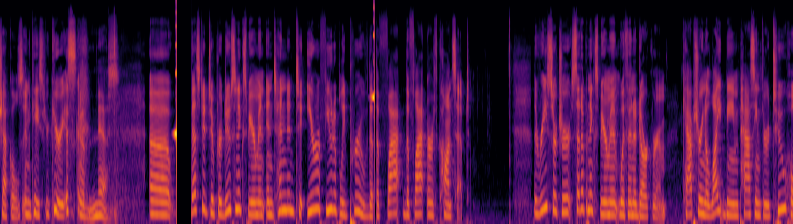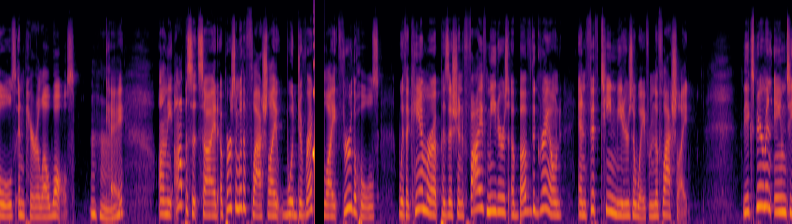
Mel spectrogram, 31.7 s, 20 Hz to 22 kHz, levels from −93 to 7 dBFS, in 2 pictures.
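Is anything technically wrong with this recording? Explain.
Yes. An unstable filter, a recursive stage whose feedback ran away, occurs at 3.46–3.83 s, 7.40–7.51 s and 22.10–22.34 s. Each time a squeal swells within 40 to 90 ms, clips and cuts to silence. The squeals sit around 2 kHz, 4 kHz and 1.5 kHz, and the silences last 300, 30 and 200 ms.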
